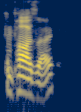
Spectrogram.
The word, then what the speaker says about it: Campazzo: And Campuzzo in particular, or Campazzo rather, I think I pronounced it wrong, Campazzo, he is an absolute magician with the basketball in terms of passing.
